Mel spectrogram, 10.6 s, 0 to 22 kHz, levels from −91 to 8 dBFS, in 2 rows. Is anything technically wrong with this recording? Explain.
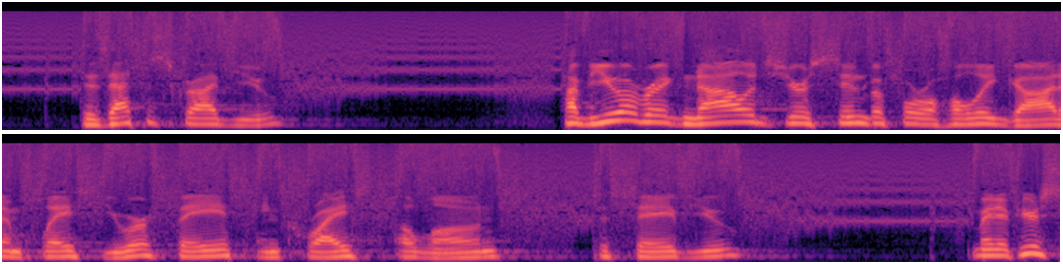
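Yes, there are converter idle tones running through the whole speech clip. An undithered delta-sigma converter slips into repeating bit patterns on quiet input, producing a whistle around 1.5 kHz in the pauses and grainy noise under softer passages, sitting only about 13 dB below the signal.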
